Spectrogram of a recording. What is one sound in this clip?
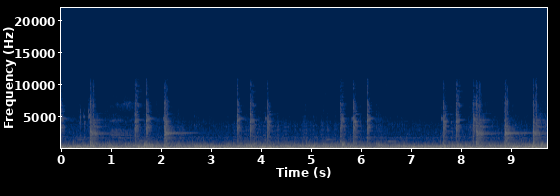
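Molten metal pours with a low, steady rumble.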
